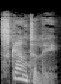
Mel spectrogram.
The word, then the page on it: scantily: British English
